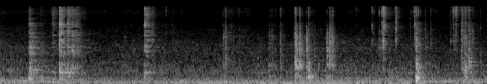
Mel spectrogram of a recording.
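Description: Utensils and dishes clinking and clattering in an irregular run of about half a dozen sharp knocks, the loudest about four seconds in, over a steady low hum.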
